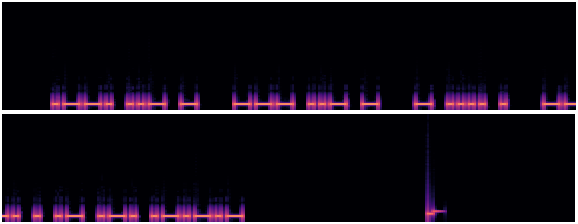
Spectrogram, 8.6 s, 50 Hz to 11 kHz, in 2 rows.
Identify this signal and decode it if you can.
Morse code, heard as a keyed tone, about 30 wpm, 700 Hz. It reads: PUT OUT THE GEAR.
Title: Sentences from Top 1400 Words 30wpm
